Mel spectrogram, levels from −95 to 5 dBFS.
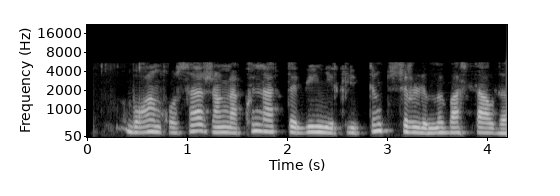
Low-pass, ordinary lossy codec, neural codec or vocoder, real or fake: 5.4 kHz; none; codec, 16 kHz, 16 kbps, FunCodec, trained on LibriTTS, 50 frames a second; fake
